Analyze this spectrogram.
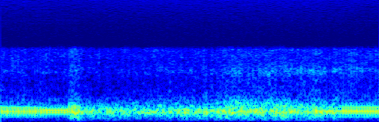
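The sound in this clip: Engine drone from a rally car that keeps driving on a rear-left puncture: a continuous mid-pitched rumble with small surges, steady and fairly loud throughout, with no talk over it.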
